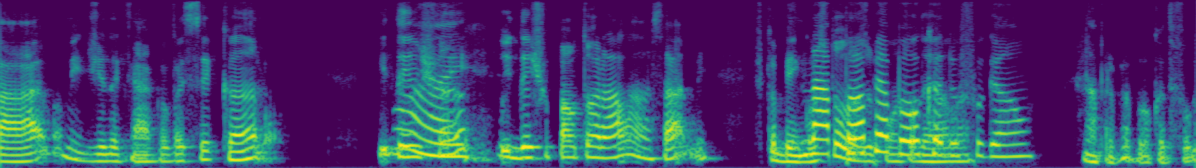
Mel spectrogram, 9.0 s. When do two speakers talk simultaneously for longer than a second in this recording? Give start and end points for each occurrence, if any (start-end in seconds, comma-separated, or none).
6.0-7.4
